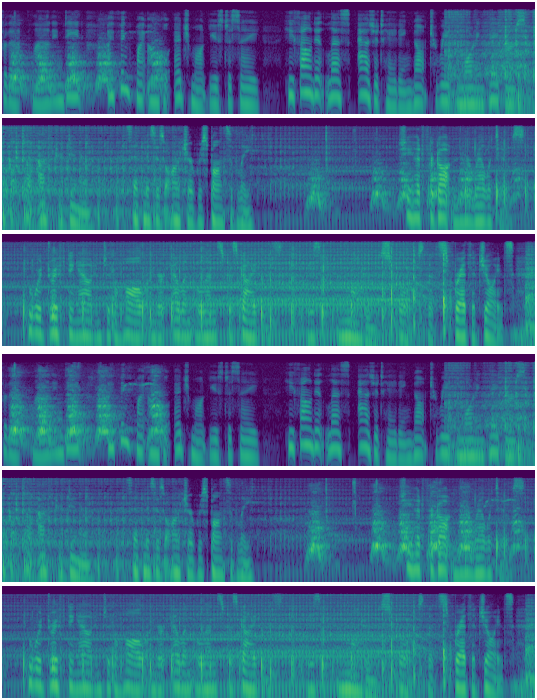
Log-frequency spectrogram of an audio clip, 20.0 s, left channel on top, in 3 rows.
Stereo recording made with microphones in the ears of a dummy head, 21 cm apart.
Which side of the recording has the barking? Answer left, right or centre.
right.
